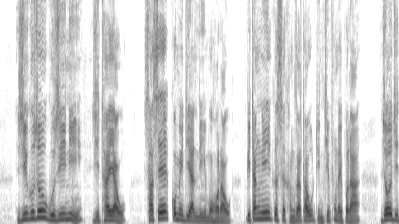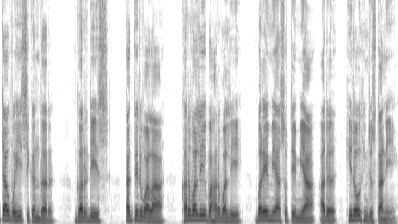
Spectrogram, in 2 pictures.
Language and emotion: Bodo, neutral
